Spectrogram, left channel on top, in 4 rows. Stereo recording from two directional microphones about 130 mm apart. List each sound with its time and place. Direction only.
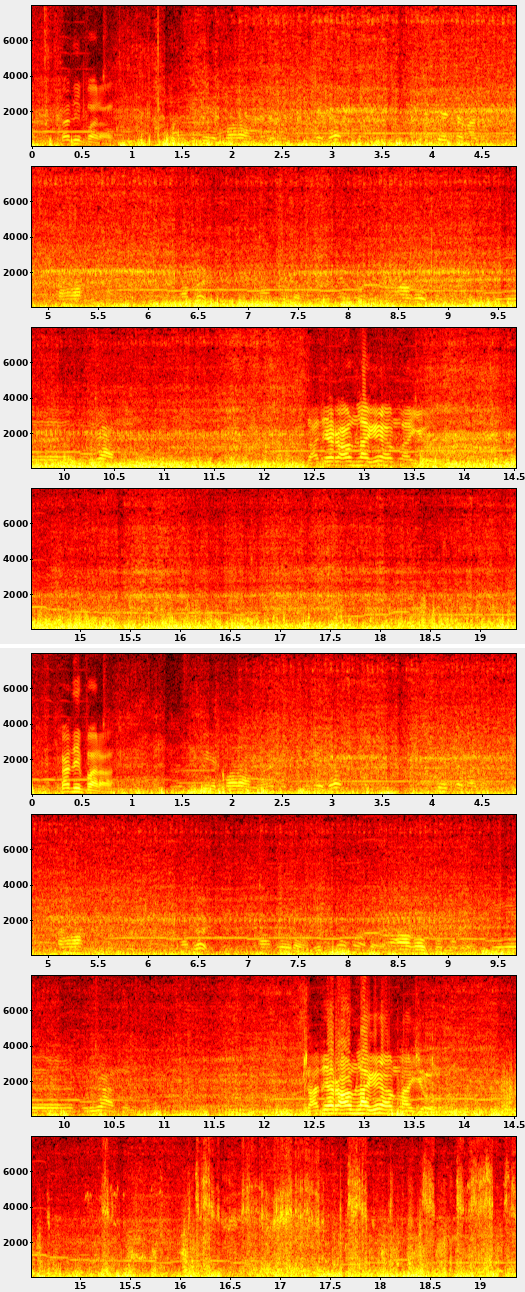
12.5 s speech: 55° right (ahead or behind)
